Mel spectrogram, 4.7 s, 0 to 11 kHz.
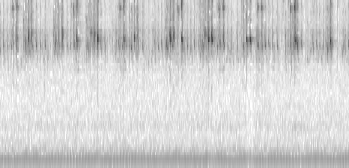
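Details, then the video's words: Live crickets give bright, high chirps grouped in short bursts roughly twice a second, irregularly spaced, with a quiet low electrical hum running throughout. "Live Crickets 60min "Natural Sound""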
